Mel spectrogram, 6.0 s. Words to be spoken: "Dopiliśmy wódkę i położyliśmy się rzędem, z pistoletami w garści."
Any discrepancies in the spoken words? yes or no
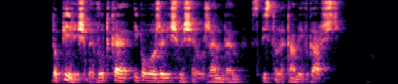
no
